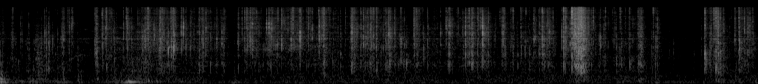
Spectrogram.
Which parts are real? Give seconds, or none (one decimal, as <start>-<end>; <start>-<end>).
none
